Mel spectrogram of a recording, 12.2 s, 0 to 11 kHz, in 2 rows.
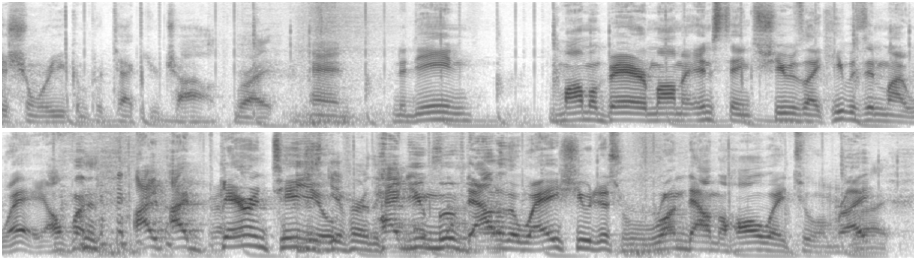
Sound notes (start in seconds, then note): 6.5 laughing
